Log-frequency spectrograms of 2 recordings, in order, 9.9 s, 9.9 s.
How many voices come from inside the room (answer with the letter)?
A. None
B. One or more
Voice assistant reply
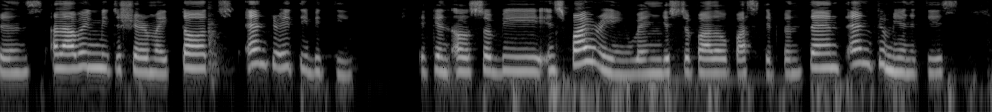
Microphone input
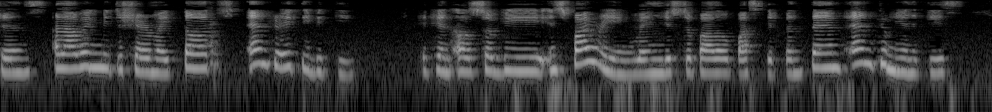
A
